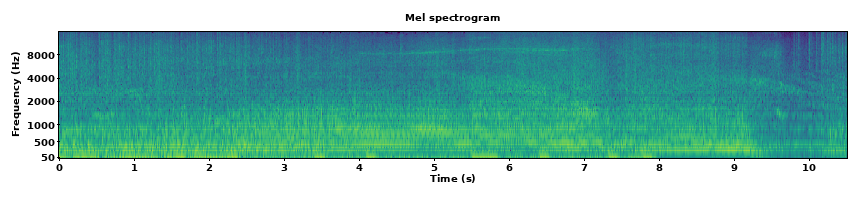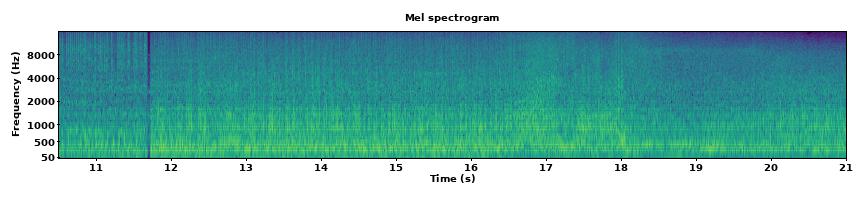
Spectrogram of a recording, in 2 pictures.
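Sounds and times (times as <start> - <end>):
car engine revving: 0.0 - 21.0
tires spinning: 0.0 - 21.0.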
